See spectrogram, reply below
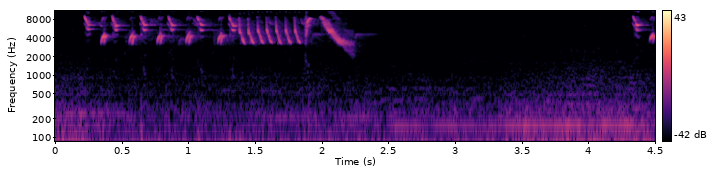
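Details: Tame European goldfinch coming into breeding condition sings near the camera: a string of high chirps speeds into a quick buzzy run ending in a down-slurred note, then silence before a new phrase begins.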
